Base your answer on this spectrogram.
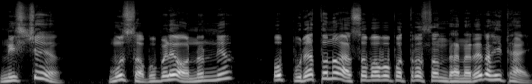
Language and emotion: Odia, happy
